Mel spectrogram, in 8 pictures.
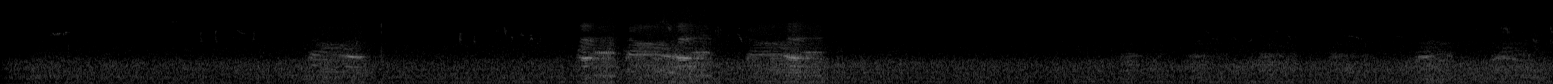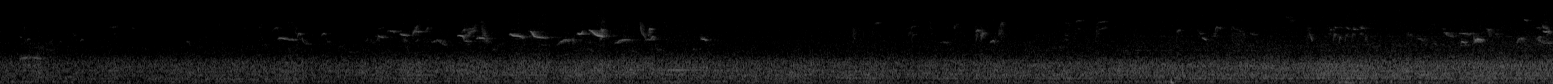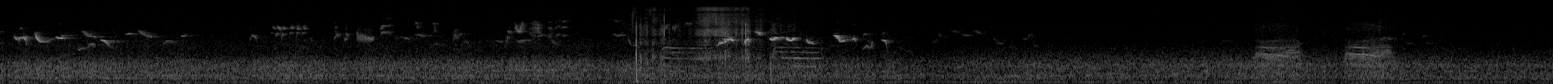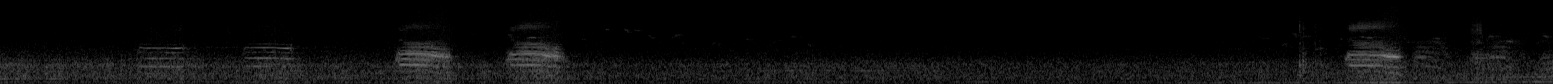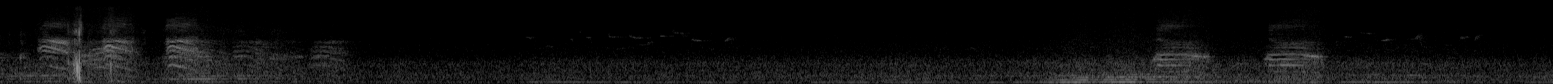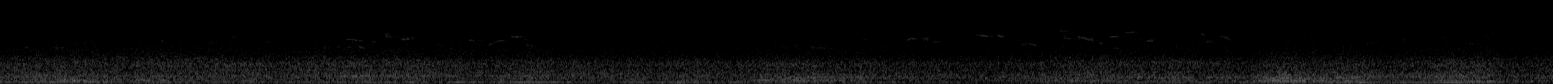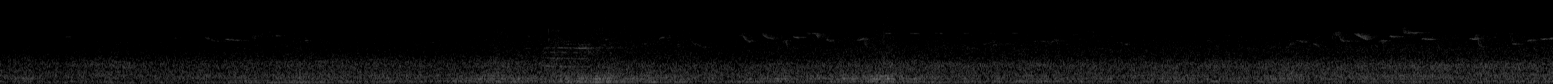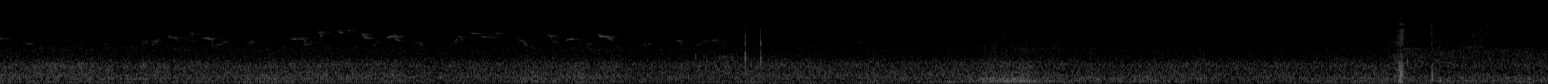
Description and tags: Riverside ambiance 2
nature, water, flow, ambience, field-recording, creek, river, birds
